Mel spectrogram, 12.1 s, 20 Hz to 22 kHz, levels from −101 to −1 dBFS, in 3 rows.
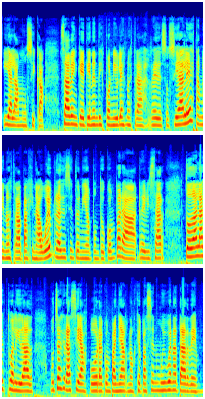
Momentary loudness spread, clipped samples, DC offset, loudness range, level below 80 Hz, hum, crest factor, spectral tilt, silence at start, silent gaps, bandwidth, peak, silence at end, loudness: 10 LU; under 0.1%; under 0.1%; 3 LU; -44 dBFS; none; 18 dB; -3.5 dB/octave; 0 s; none; 13.5 kHz; 0 dBFS; 0 s; -18 LUFS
